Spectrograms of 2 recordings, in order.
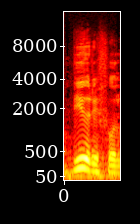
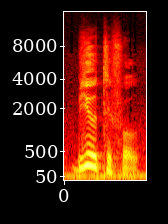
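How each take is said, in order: First: It is said in an American accent. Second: It is said in a British accent.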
